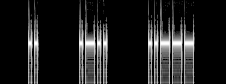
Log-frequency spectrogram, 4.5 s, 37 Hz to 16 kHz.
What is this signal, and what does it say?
Morse code, heard as a keyed tone, about 20 wpm, spaced as for 8 wpm, 700 Hz. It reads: IL2
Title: 081 Lesson 14e - Number 2 - Three Characters 20wpm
